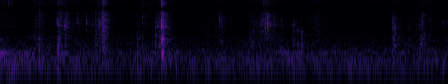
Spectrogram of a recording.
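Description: Tight plastic wrap being picked at and peeled off a small bottle: faint, scattered crinkles and crackles, with a sharper crackle about one and a half seconds in.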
